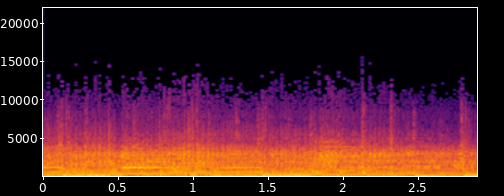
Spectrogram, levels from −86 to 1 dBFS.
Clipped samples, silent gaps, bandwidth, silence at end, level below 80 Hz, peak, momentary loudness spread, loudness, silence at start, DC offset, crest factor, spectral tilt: under 0.1%; none; 12.5 kHz; 0 s; -28 dBFS; -2 dBFS; 3 LU; -12 LUFS; 0 s; 0.5%; 10 dB; -5 dB/octave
